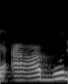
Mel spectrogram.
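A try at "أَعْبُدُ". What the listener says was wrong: लेकिन आपकी तो बा गोल नहीं है पेश, प्रॉब्लम दाल पे नहीं है, प्रॉब्लम बा पे है। बुध, बू बुध बुध बुध बुध बुध ठीक है, नहीं आप खींचते नहीं है। आपकी पेश कैसी होनी चाहिए मुझे बताए। ऊ ऊ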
